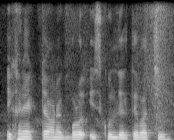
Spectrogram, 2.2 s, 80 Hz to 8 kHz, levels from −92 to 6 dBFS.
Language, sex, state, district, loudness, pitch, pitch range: Bengali, male, West Bengal, Alipurduar, -13 LUFS, 135 Hz, 130-140 Hz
